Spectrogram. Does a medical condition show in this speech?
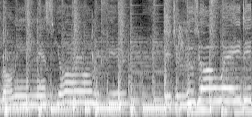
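No.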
